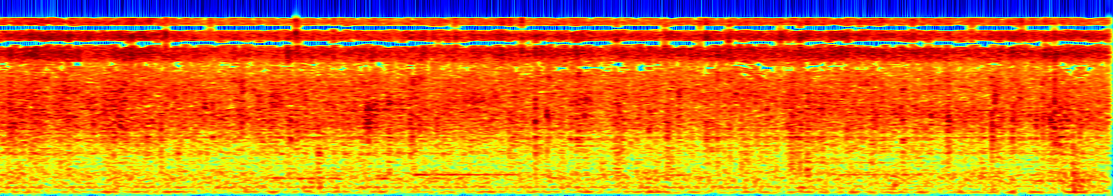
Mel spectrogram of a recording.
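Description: Pelmeni sizzling as they fry in butter and vegetable oil in a pan: a steady hiss with small pops, while a wooden spatula stirs and pushes apart dumplings that have stuck together.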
